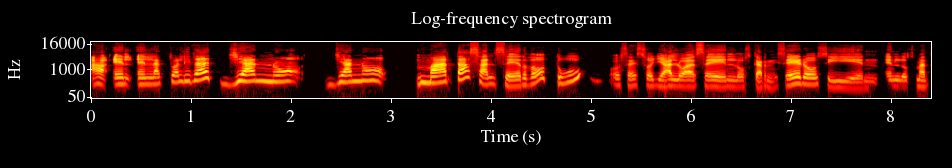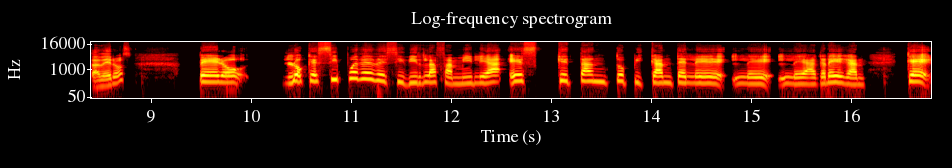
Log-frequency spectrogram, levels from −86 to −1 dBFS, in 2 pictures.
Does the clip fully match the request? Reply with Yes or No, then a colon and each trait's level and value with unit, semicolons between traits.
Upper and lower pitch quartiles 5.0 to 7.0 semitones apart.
Yes: wide, 5.6 semitones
